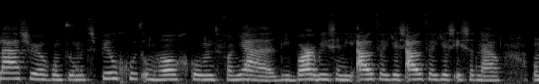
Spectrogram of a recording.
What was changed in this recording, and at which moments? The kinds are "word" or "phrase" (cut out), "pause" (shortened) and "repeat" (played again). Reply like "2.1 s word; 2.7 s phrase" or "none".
4.0 s repeat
